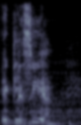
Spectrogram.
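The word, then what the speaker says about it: ἐκκλησία: La palabra iglesia es del griego que significa o que es eclesía. Se pronuncia eclesía.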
